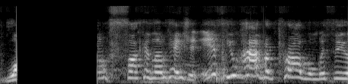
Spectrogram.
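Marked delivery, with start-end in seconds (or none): 0.1-2.0 bitter laugh. Real, not acted. Bitter laugh during rant.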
